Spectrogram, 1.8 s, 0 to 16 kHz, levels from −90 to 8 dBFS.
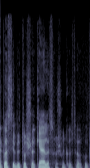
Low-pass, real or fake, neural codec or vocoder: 14.4 kHz; fake; codec, 32 kHz, 1.9 kbps, SNAC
